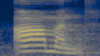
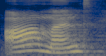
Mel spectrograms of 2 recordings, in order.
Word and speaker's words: almond: one is the word almond almond not almonds the l in the almond is silent it's almond i am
